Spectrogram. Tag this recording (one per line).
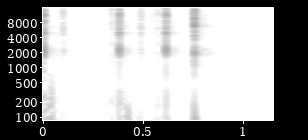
0
cigarrete
lighter
natural
sounds
vol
